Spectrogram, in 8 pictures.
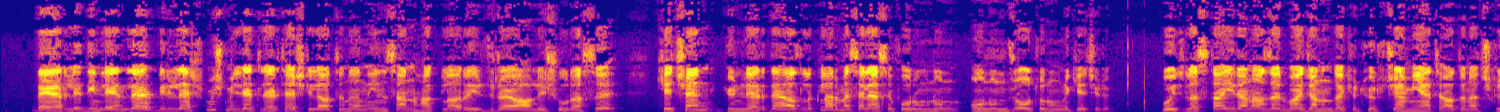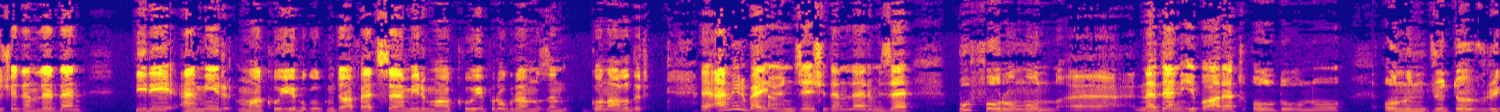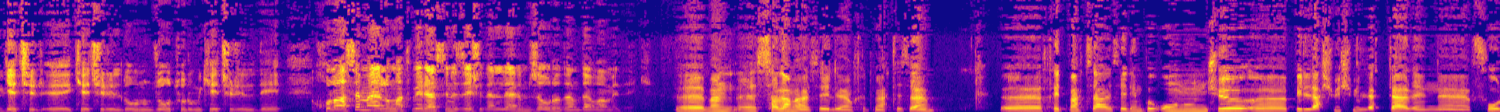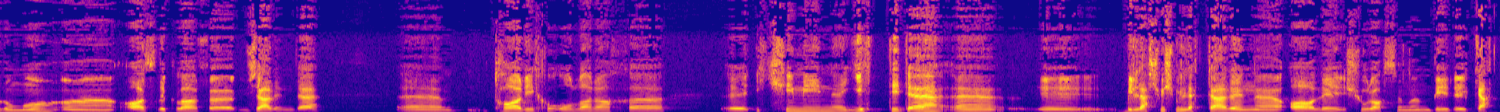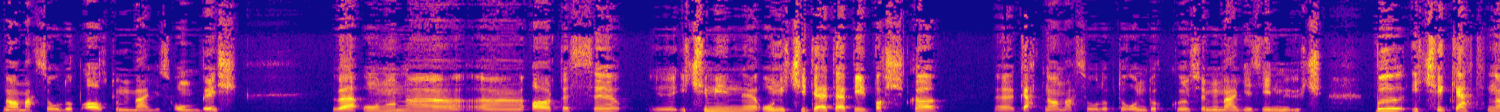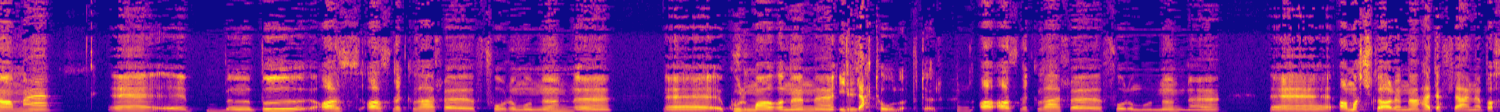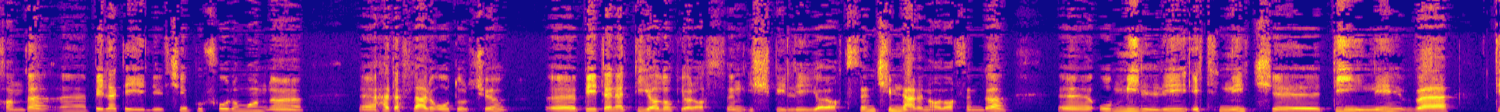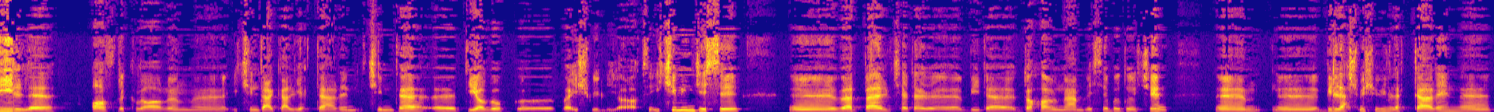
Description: müsahibədə bu forumun funksiyası və önəmi haqqında danışıb.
